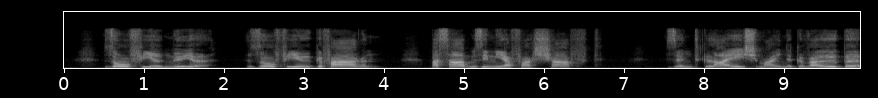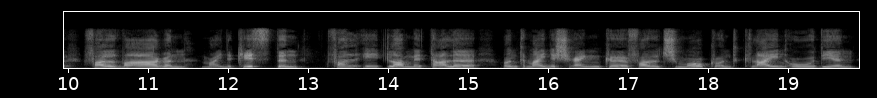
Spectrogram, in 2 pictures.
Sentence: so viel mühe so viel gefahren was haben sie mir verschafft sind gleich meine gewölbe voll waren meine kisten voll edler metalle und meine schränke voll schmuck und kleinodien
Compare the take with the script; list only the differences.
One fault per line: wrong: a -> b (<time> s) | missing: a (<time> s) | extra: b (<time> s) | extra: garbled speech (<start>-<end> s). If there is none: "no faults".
no faults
